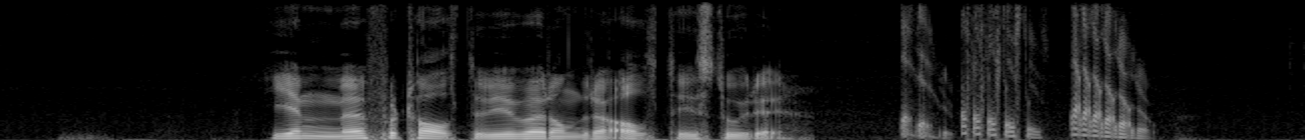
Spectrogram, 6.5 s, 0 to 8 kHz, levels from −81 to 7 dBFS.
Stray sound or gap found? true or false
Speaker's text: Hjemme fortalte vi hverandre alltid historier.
true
